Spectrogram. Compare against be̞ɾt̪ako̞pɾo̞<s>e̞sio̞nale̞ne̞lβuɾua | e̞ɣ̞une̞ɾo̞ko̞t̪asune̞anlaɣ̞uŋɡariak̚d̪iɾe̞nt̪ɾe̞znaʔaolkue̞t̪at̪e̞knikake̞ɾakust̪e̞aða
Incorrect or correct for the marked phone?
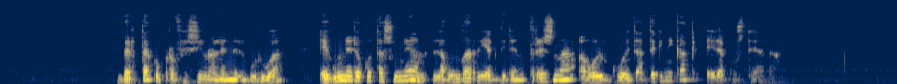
incorrect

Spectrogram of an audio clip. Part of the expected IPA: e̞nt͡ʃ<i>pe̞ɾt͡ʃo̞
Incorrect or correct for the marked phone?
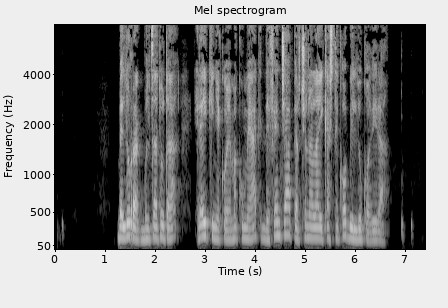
incorrect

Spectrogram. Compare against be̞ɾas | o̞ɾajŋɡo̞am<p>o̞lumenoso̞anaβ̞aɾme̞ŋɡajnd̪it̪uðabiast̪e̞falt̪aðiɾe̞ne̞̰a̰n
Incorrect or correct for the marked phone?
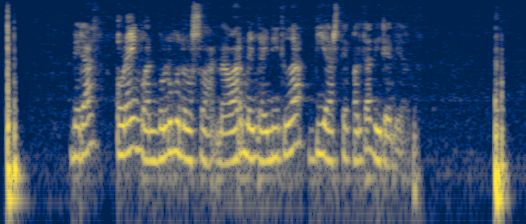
incorrect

